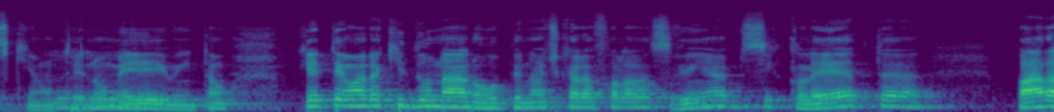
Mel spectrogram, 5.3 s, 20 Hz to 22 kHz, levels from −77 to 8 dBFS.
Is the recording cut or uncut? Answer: cut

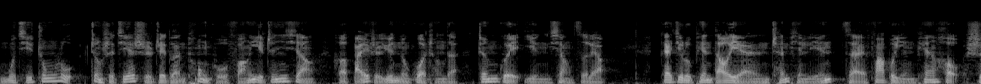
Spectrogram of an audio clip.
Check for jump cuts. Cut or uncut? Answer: uncut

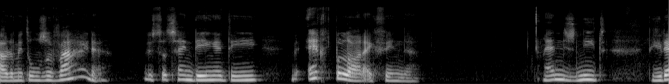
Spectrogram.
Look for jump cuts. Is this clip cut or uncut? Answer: uncut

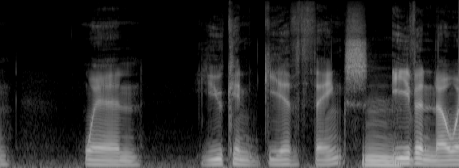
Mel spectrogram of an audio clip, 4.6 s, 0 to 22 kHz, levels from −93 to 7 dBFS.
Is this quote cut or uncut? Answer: uncut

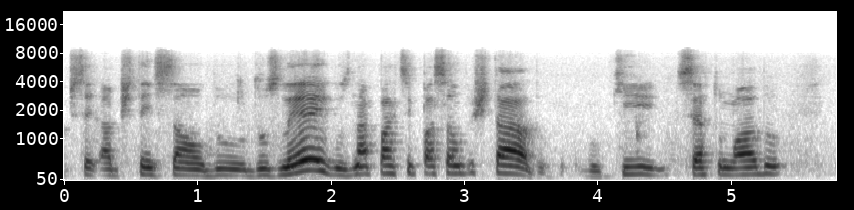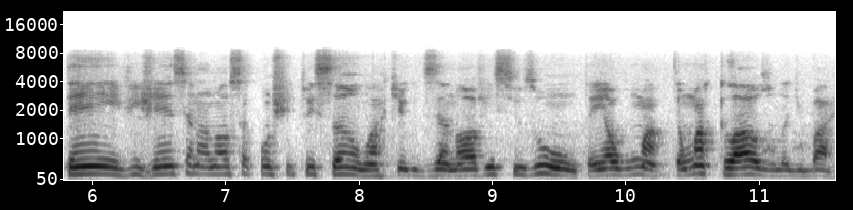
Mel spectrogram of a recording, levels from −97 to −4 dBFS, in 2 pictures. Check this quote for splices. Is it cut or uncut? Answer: uncut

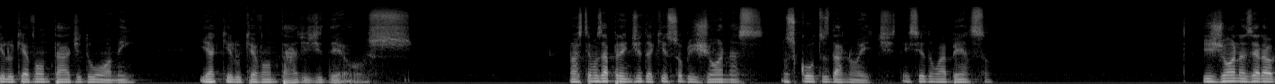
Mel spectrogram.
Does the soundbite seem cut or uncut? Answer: cut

